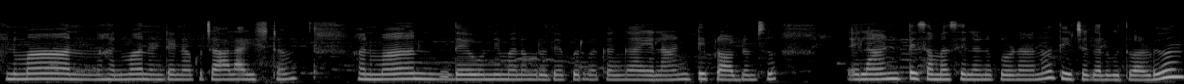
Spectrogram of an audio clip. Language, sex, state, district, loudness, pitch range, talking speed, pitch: Telugu, female, Telangana, Karimnagar, -35 LUFS, 225-250 Hz, 90 wpm, 230 Hz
